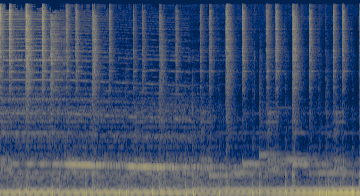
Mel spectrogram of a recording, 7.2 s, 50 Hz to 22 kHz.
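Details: Mitsubishi DA-R20 early-80s receiver after STK-1060 output module replacement, aux listening test: clean music through speakers, steady and undistorted, no hum, crackle or dropouts; plays normally.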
